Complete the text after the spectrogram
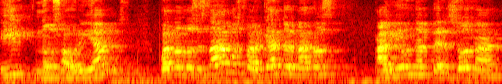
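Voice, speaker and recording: Through audible room echo and noticeable background noise, a man with a Guatemalan accent speaks in a high pitch at a moderate pace. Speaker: pastor. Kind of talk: sermon.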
